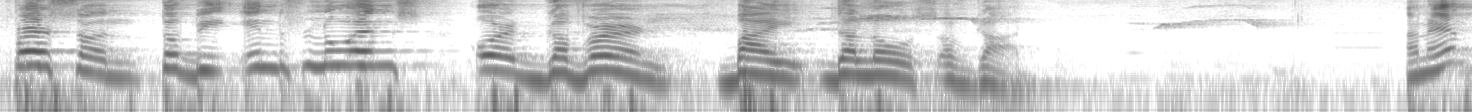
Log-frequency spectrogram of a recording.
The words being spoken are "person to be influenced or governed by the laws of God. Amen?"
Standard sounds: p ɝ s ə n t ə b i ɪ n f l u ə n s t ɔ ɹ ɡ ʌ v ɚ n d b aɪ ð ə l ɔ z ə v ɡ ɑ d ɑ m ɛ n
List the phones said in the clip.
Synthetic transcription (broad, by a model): p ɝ s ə n t ə b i ɪ n f l u ə n s t ɔ ɹ ɡ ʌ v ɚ n d b aɪ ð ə l ɔ s ə v ɡ ɑ d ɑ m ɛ n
